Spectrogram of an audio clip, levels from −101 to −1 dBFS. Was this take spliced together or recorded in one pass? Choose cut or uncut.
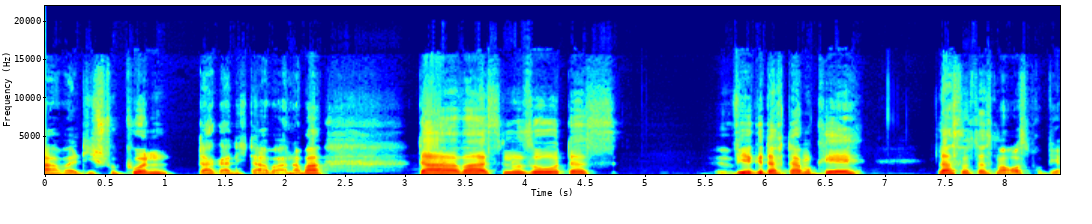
uncut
